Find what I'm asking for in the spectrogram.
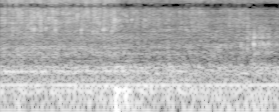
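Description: Water runs steadily over a salvaged beehive part being rinsed in a sink, a continuous close hiss of flowing tap water with one brief thump partway through, no voices.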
